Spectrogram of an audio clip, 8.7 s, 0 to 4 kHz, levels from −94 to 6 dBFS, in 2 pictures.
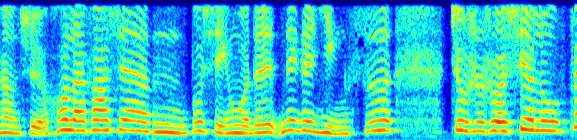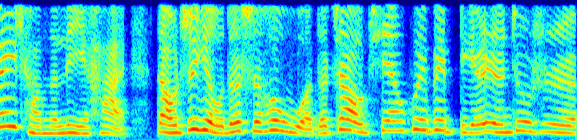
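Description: Nothing in this speech recording stands out as a technical fault. It has come through a call path, with nothing above 4 kHz, which fits a narrowband telephone codec such as G.711 mu-law.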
